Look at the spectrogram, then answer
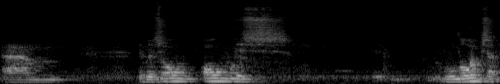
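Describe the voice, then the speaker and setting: In a Scottish accent, a man talks with fairly even intonation amid audible room echo and noticeable background noise. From Scotland. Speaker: darts player and presenter. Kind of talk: casual monologue. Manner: hesitant, many fillers.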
